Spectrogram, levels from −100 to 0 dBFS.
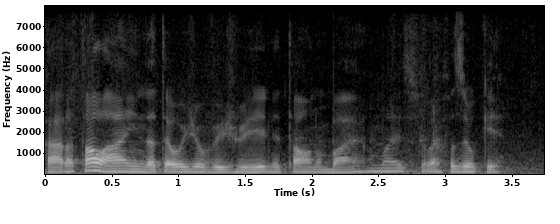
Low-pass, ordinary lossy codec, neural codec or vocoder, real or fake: none; none; none; real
